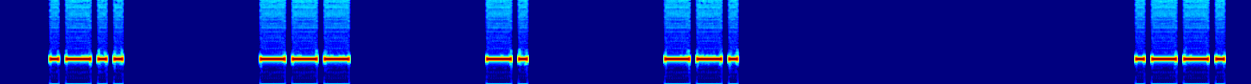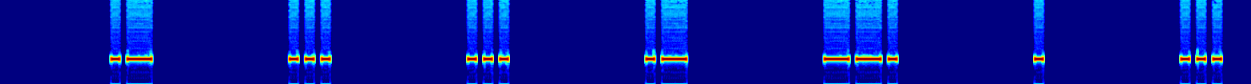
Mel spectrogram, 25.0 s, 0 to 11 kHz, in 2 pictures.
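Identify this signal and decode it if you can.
Morse code, heard as a keyed tone, about 15 wpm, spaced as for 5 wpm, 1000 Hz. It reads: LONG PASSAGES
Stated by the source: Morse code practice at 5 wpm.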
